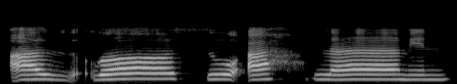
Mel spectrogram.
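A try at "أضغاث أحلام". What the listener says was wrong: Adghasu dodnya kurang bulet ya. Ad. Adghasu tapi jangan ada e-nya ya. Adghasu.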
